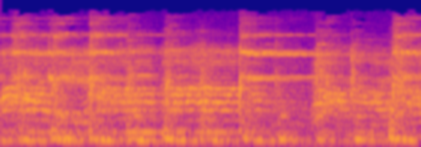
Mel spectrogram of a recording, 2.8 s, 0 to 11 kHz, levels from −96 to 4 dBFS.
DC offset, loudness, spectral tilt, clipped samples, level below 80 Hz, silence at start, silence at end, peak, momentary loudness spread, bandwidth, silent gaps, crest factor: under 0.1%; -17 LUFS; -3.5 dB/octave; under 0.1%; -50 dBFS; 0 s; 0 s; -6 dBFS; 3 LU; 9 kHz; none; 14 dB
